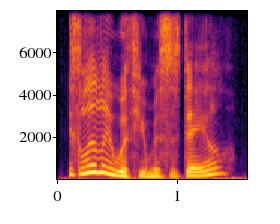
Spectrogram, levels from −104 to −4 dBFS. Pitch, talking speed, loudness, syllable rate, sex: 225 Hz, 225 wpm, -14 LUFS, 4.7 syllables/s, female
